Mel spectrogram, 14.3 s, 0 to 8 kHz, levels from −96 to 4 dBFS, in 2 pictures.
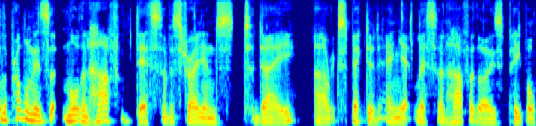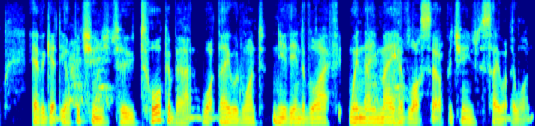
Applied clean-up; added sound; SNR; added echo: classical method spectral subtraction.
